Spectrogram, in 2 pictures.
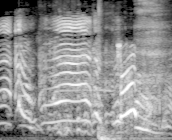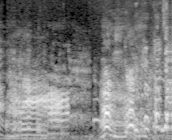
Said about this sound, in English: I hear a dog.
